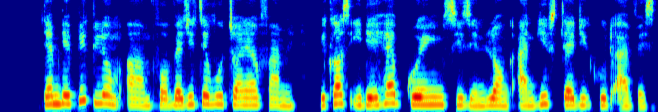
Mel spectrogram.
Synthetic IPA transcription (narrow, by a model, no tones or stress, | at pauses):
d̥ɛ̃mdepiklõmamfɔvɛd͡ʒitebultʰɔnɛlfamĩ | b̥ikʰɔsḭdeɦɛlp̚ɡ̥oĩŋsizɔ̃nlɔ̃ŋɡã̰nɡiv̥stɛdiɡuda̰vɛs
